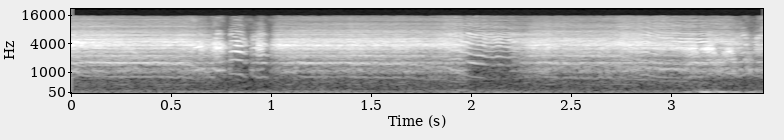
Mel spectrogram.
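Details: Two hand-reared chough chicks being fed a mid-morning snack give a continuous harsh, raspy chorus of high begging calls, broken by a few brief chattering notes.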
